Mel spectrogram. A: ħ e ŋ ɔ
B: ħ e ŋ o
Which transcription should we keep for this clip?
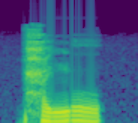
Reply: B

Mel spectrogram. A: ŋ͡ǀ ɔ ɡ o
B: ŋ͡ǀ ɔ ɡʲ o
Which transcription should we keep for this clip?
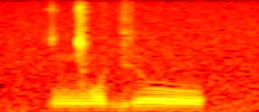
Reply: B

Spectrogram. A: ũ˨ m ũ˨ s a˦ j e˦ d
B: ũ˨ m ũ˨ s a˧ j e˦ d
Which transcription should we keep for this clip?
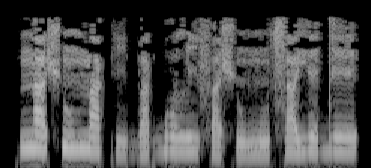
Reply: B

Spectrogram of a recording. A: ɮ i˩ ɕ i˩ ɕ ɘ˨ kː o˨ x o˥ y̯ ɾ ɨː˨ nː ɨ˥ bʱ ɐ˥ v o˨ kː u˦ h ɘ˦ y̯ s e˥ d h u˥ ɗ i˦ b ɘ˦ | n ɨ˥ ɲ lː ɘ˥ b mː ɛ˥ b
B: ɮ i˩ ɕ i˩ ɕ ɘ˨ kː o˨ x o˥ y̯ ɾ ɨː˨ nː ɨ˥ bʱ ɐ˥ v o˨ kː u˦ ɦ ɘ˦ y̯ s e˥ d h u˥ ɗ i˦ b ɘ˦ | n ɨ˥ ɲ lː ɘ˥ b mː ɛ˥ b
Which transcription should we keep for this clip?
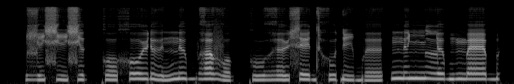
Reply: B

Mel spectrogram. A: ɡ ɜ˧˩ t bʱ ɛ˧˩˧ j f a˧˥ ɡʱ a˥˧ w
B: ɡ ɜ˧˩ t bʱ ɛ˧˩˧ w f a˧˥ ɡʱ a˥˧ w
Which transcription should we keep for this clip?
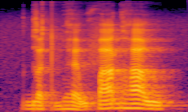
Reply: B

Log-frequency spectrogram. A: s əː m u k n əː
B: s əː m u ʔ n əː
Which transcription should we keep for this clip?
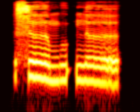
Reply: B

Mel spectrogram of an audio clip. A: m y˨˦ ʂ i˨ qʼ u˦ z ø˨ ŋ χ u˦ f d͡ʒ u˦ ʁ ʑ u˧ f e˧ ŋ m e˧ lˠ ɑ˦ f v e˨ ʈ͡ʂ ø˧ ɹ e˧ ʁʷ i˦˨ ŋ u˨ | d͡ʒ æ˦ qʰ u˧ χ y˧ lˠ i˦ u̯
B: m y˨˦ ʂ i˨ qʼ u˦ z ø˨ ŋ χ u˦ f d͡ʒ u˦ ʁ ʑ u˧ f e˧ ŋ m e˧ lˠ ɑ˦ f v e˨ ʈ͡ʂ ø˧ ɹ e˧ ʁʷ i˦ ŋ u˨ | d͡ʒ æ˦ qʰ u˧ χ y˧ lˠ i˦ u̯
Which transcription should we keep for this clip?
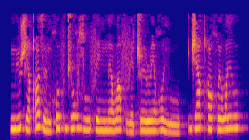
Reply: A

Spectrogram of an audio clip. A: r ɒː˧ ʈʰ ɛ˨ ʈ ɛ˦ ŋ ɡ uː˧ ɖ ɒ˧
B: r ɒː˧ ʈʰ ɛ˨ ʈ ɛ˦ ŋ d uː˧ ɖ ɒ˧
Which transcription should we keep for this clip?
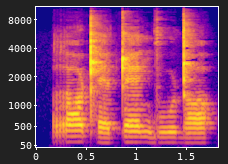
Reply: A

